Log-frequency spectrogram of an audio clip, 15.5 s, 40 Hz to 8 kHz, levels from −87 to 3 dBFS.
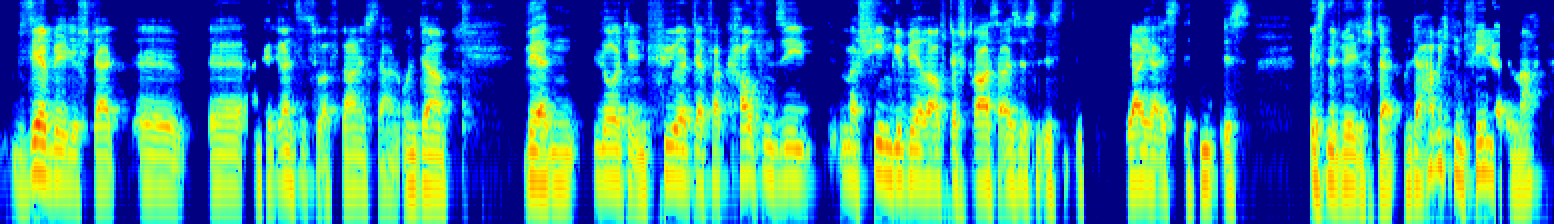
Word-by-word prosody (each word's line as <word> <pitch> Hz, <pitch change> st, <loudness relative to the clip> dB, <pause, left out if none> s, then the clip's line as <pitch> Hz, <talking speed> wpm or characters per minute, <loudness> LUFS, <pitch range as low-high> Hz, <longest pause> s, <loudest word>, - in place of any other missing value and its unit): sehr 130 Hz, +7 st, +8 dB
wilde 110 Hz, -4 st, +1 dB
Stadt, 100 Hz, 0 st, -1 dB, 0.2 s
äh, 100 Hz, -3 st, -2 dB, 0.3 s
äh, 100 Hz, 0 st, -3 dB
an 105 Hz, -, -11 dB
der 100 Hz, -, -4 dB
Grenze 110 Hz, 0 st, -3 dB
zu 110 Hz, -, -8 dB
Afghanistan 95 Hz, -1 st, -5 dB
und 100 Hz, +1 st, -4 dB
da 100 Hz, -2 st, +1 dB, 0.7 s
werden 105 Hz, -1 st, +3 dB
Leute 120 Hz, -2 st, 0 dB
entführt, 115 Hz, +5 st, 0 dB
da -, -, +2 dB
verkaufen 125 Hz, -1 st, -2 dB
sie 115 Hz, -1 st, -2 dB, 0.2 s
Maschinengewehre 120 Hz, -2 st, +2 dB
auf 105 Hz, -, -2 dB
der 110 Hz, -, -2 dB
Straße, 110 Hz, 0 st, +4 dB
also 110 Hz, 0 st, 0 dB
es 100 Hz, -, -5 dB
ist 100 Hz, 0 st, -7 dB, 0.6 s
ja, 110 Hz, 0 st, +6 dB
ja, 110 Hz, -2 st, +2 dB
es 100 Hz, 0 st, -5 dB
ist 100 Hz, +2 st, -12 dB, 0.2 s
ist 100 Hz, -2 st, -7 dB, 0.5 s
ist 115 Hz, -1 st, +1 dB
'ne 110 Hz, -4 st, +2 dB
wilde 105 Hz, -3 st, 0 dB
Stadt. 95 Hz, +1 st, -1 dB
Und 100 Hz, -, -5 dB
da -, -, +2 dB
habe 155 Hz, +1 st, +1 dB
ich 160 Hz, 0 st, -6 dB
den 130 Hz, -6 st, -1 dB
Fehler 135 Hz, +3 st, 0 dB
gemacht, 100 Hz, +2 st, -5 dB
110 Hz, 160 wpm, -26 LUFS, 100-115 Hz, 0.7 s, sehr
